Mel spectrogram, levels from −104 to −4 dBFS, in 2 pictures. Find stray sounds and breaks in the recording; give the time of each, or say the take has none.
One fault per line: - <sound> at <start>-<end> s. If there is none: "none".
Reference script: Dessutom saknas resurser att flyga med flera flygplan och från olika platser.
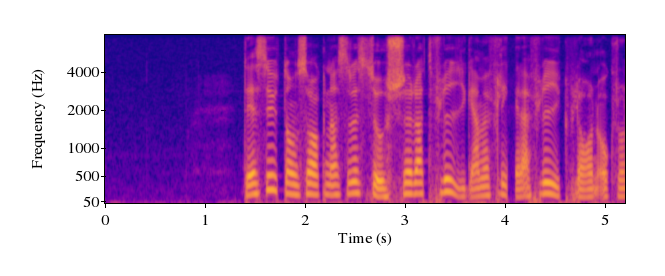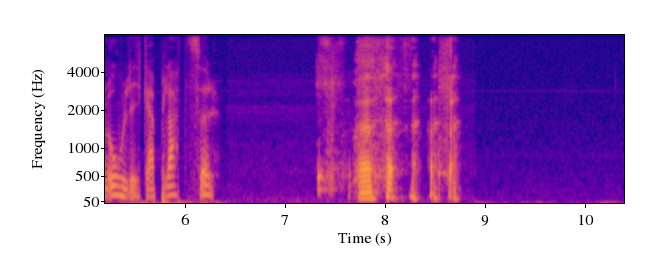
- dropout at 4.0-4.1 s
- laugh at 7.3-8.9 s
